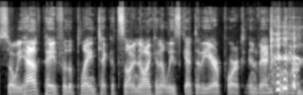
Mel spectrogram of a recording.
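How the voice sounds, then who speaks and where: In a dry, close recording with no echo, a man with an American accent talks fairly quickly at a fairly low pitch with ordinary pitch variation. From Pennsylvania, US. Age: 60s. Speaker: climate activist and skateboarder. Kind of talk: livestream fundraiser chat. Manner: casual, hesitant with many fillers.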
